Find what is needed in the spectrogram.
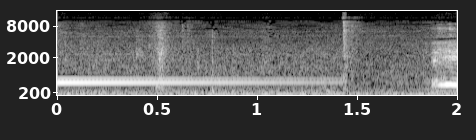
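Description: Two-tone ding-dong doorbell chime ringing out, its higher and lower notes fading together and stopping about one and a half seconds in.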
